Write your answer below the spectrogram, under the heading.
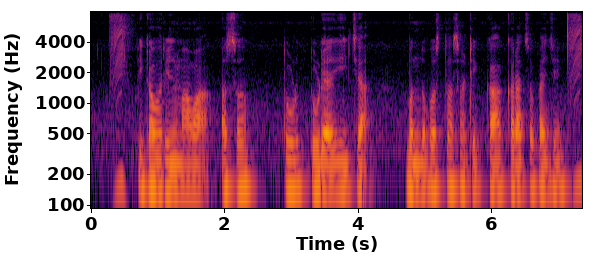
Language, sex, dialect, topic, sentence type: Marathi, male, Varhadi, agriculture, question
